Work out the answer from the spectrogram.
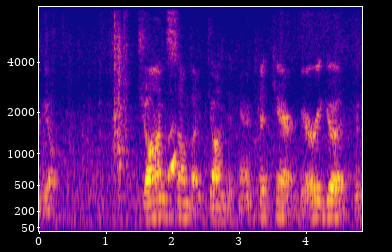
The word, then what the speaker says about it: Pitcairn: Pitcairn, very good. Good pronunciation too, John Pitcairn.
